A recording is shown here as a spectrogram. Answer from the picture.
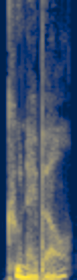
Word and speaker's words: Knabel: people goes missing herself Andrea Michelle kabel pronounced kunel was a 37-year-old old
